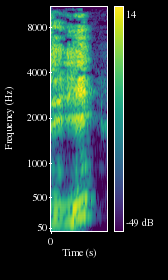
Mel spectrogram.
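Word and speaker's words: הוא: Donc finalement, dans ce mot-là, dans ce mot hi, qui s'écrit hu, mais en fait qui se prononce hi, donc qui s'écrit il,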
